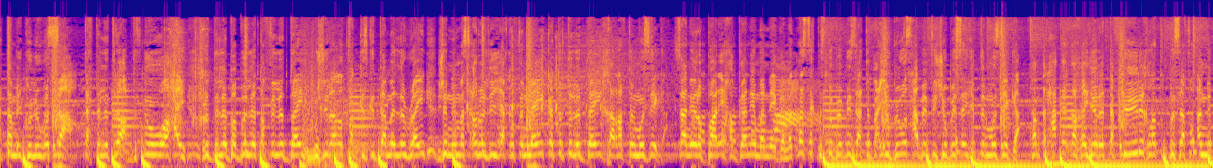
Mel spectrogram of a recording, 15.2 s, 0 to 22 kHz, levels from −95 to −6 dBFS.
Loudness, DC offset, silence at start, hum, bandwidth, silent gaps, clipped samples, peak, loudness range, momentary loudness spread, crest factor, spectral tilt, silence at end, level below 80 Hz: -10 LUFS; under 0.1%; 0 s; none; 16 kHz; none; 0.3%; 0 dBFS; 1 LU; 3 LU; 10 dB; -4.5 dB/octave; 0 s; -14 dBFS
